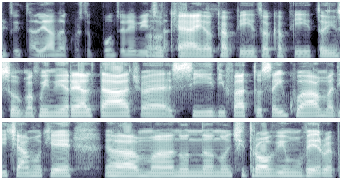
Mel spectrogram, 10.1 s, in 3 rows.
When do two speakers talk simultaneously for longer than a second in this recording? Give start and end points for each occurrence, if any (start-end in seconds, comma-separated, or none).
none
